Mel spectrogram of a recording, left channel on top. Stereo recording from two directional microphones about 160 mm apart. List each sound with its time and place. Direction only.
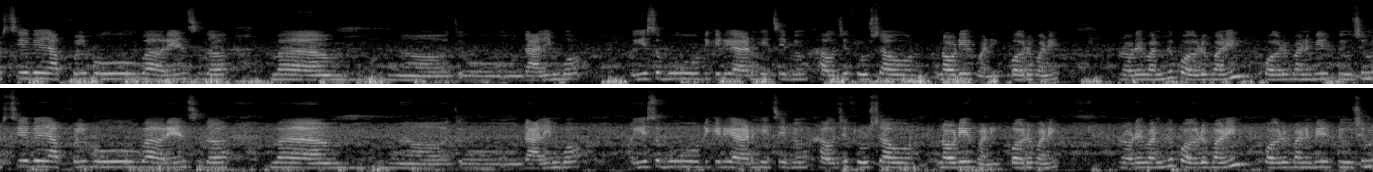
0.2 s a woman's voice: 20° left (ahead or behind)
5.2 s a woman's voice: 15° left (ahead or behind)
7.0 s a woman's voice: 15° left (ahead or behind)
